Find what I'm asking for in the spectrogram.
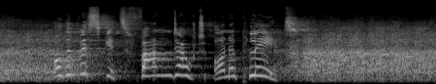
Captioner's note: crowd laughs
